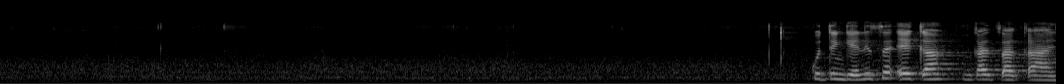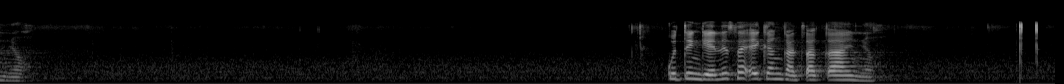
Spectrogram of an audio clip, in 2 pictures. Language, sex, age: Tsonga, female, 18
